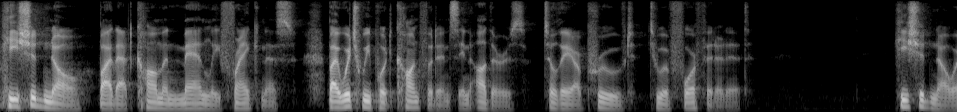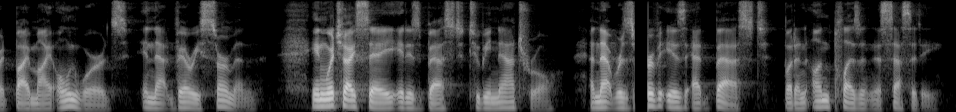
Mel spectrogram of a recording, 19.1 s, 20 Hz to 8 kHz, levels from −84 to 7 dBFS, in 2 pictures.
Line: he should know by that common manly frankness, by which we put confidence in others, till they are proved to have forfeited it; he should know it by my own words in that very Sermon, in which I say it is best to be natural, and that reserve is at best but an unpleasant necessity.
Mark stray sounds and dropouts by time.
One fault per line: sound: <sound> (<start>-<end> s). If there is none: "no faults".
sound: dropout (15.9-16.1 s)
